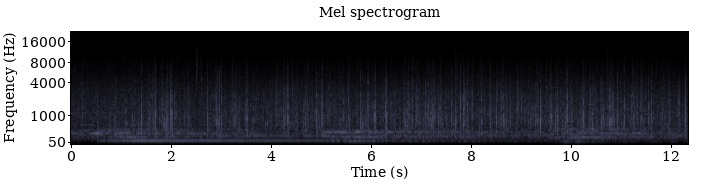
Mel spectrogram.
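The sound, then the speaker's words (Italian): Steady rain patters continuously on a hard surface, dense, with scattered louder drops and a low steady hum underneath; no voices. “Consenti alla pioggia di purificare la tua mente e il tuo spirito.”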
